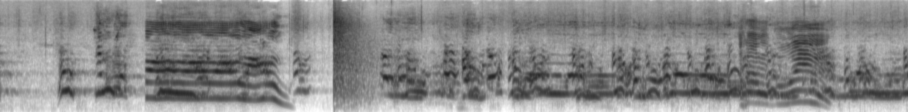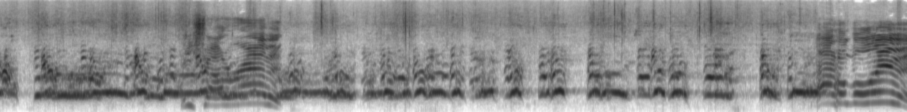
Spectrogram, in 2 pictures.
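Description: A pack of beagles baying and yelping in overlapping voices as they run a rabbit on its scent, with near-continuous cries through most of the stretch. A single sharp crack about three seconds in.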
